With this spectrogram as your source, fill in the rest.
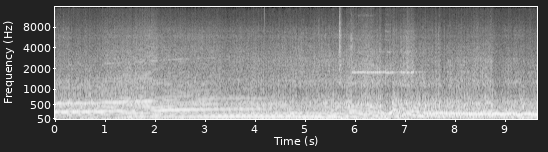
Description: The motor of a car and squealing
